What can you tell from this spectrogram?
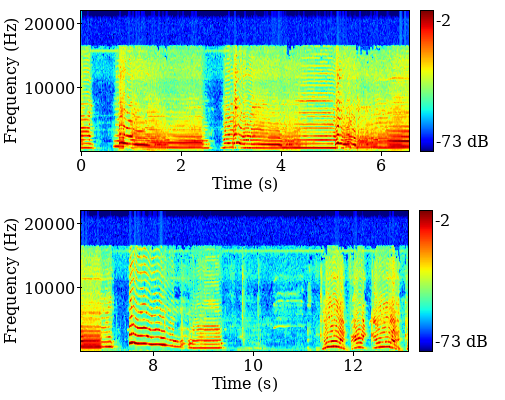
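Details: Pet Dachshund 'singing' on cue: long, wavering, tuneful howls in three sustained runs of about two seconds each, then shorter quavering notes and, after a pause, softer rising-and-falling yowls near the end.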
